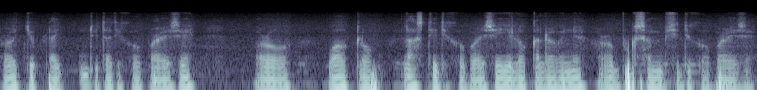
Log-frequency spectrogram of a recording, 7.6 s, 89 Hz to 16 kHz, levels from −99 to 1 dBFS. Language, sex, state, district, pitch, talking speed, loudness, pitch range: Nagamese, male, Nagaland, Kohima, 90 Hz, 220 wpm, -27 LUFS, 85-95 Hz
